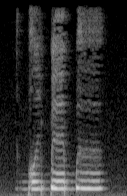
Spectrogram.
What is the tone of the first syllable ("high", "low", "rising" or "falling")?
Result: low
